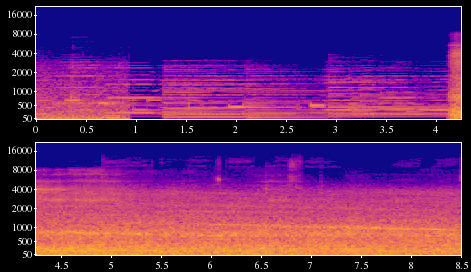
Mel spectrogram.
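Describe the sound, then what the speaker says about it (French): A metro train in a Frankfurt station gives a tonal electric whine and a short chime-like sequence, then a sudden loud, broadband roar of the train passing close by that sustains to the end, with no clear talk. "il va même voir le métro."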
